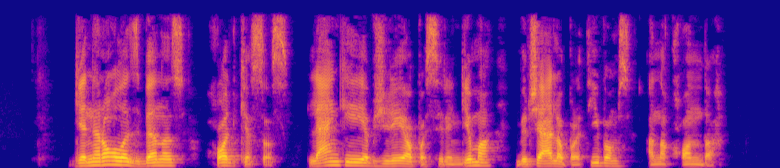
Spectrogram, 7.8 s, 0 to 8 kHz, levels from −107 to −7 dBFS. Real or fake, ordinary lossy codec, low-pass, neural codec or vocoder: real; MP3, 64 kbps; 7.2 kHz; none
